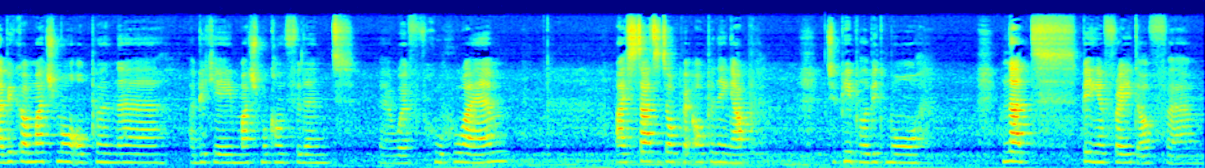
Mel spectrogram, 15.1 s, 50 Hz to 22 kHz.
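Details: Stuttering in an adult woman who began stuttering at age 12 and has since gone through a stuttering program, still reporting slight speaking difficulty; word repetitions audible.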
